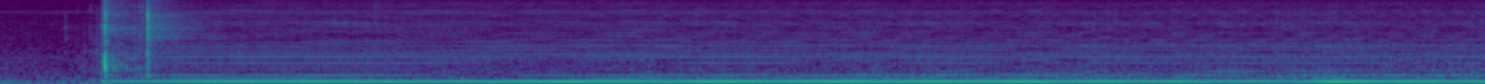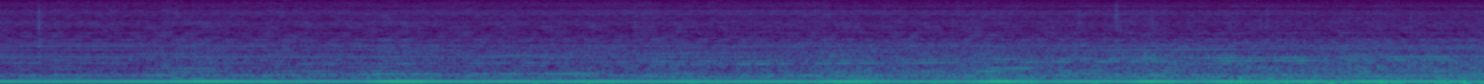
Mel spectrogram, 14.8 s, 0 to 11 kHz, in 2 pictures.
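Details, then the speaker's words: Restored early-mid '70s Hunter Original 22206 ceiling fan, 2-speed 1.9 A shaded-pole motor, first run after full teardown, cleaning and repaint, camera on top of motor housing: steady low hum with faint whine; runs smoothly and healthy. "I'm going to put these camera on the top of the motor housing so you can watch those things spin up from the inside you can hear just a little bit of that wine we go"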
